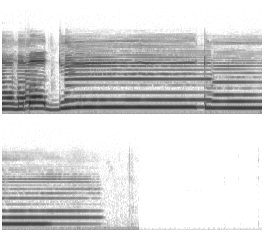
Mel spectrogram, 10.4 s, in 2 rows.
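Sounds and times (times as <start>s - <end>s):
chant: 0.0s - 7.2s.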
